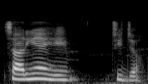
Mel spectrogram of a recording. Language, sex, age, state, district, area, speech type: Punjabi, female, 18-30, Punjab, Ludhiana, urban, spontaneous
